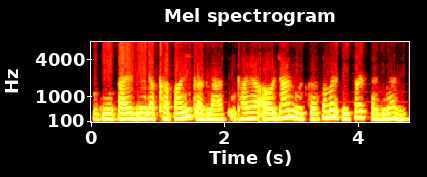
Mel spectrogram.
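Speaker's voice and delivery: ordinary delivery, nothing marked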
